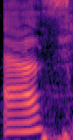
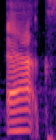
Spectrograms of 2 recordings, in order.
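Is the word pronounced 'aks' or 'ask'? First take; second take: ask; aks. First: The s sound comes before the k. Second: The k sound comes before the s. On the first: This is how the speaker says it. "I say ask" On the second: This is how the other person says it. "you say ax"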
